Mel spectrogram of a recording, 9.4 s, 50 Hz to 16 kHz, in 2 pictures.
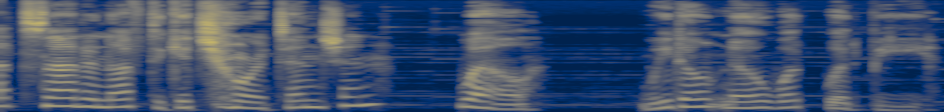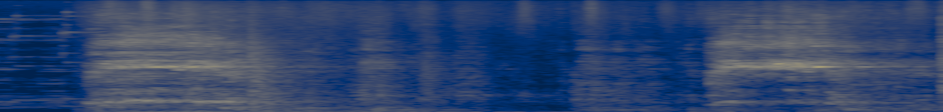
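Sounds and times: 
speech: 0.0s - 5.3s
horse whinnying shrilly: 5.1s - 9.4s.

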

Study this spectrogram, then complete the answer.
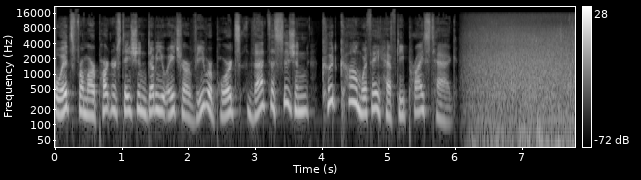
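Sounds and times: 
speech: 0.0s - 6.6s
tidal floodwater splashing onto sidewalk of flooded street intersection as cars drive through: 6.2s - 7.7s.

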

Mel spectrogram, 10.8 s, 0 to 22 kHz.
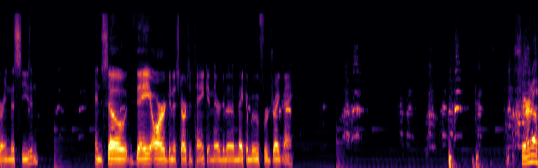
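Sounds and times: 
speech: 0.0s - 0.9s, 1.9s - 6.0s, 10.4s - 10.7s
geese honking: 0.6s - 1.9s, 4.9s - 10.7s.

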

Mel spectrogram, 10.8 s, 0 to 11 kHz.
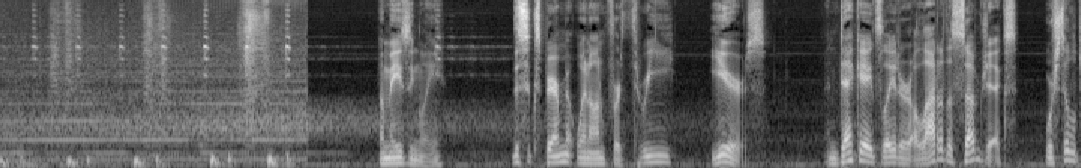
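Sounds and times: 
racing heartbeat sound effect: 0.0s - 3.1s
faint hum: 0.0s - 10.8s
speech: 3.8s - 4.5s, 5.1s - 10.8s.

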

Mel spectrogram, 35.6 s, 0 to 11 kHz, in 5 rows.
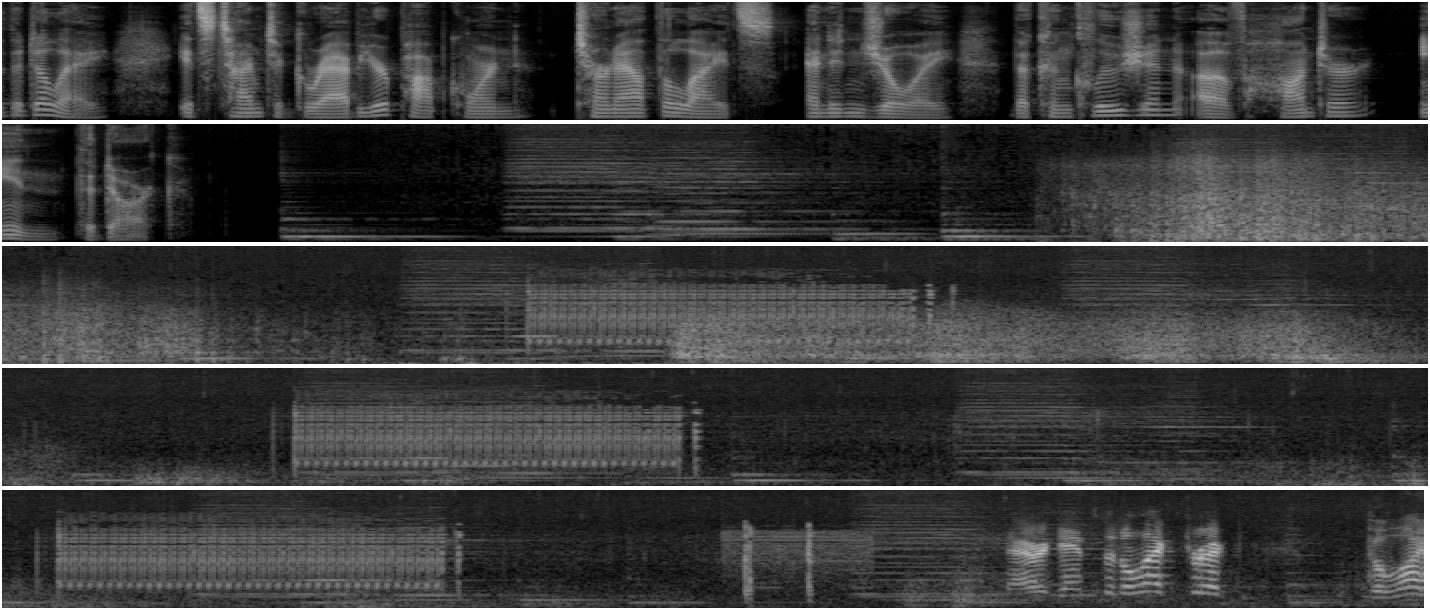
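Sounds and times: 
speech: 0.0s - 9.1s, 33.7s - 34.8s, 35.4s - 35.6s
sustained eerie tonal music: 8.6s - 35.6s
rolling thunder from a thunderstorm with rain: 12.3s - 16.9s, 17.6s - 22.8s, 27.6s - 28.8s.

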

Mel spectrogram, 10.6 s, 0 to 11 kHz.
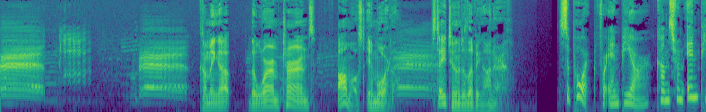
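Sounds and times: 
Churro sheep bleating: 0.0s - 2.9s, 3.7s - 6.6s
speech: 3.0s - 7.7s, 8.4s - 10.5s.

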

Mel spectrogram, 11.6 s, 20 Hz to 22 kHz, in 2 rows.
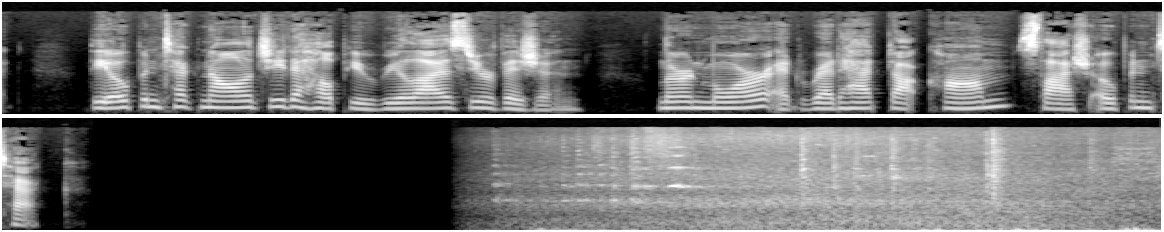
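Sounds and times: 
speech: 0.4s - 6.1s
road noise filling the truck cab: 8.1s - 11.5s
self-driving truck engine drone rolling down the road in South Florida: 8.1s - 11.5s.

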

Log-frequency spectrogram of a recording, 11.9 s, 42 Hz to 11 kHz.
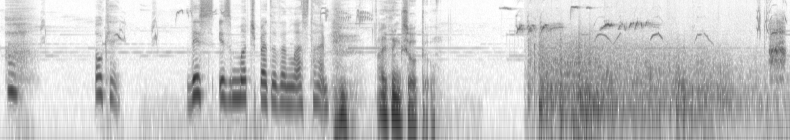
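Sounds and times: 
birds chirping and whistling faintly: 0.5s - 3.8s, 4.4s - 6.7s, 7.5s - 11.8s
speech: 1.4s - 6.6s
thunder rumbling: 7.9s - 11.8s.

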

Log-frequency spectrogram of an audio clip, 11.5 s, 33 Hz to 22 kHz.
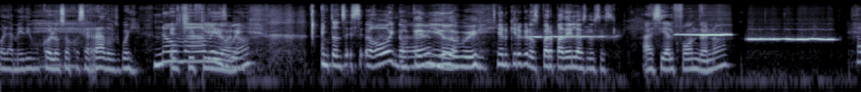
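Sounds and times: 
speech: 0.0s - 9.8s
person whistling an eerie note imitating a ghost: 9.1s - 11.2s.

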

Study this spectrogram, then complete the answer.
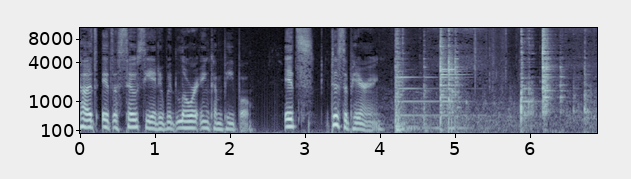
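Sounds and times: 
speech: 0.0s - 4.1s
metal pots and utensils clinking in a kitchen: 4.3s - 5.2s, 5.9s - 6.8s.

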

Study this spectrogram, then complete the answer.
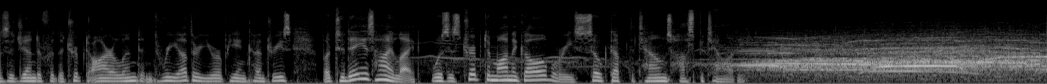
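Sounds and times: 
speech: 0.0s - 7.7s
large crowd cheering and shouting outdoors in the rain: 5.5s - 10.4s.

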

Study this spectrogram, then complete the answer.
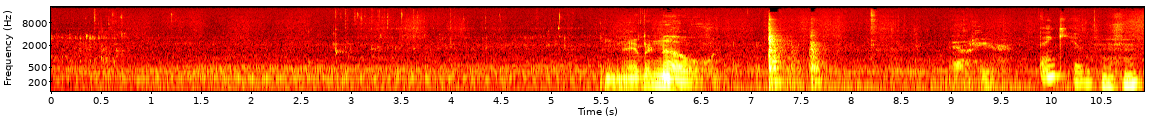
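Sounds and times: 
water pouring into a cup for tea: 0.0s - 7.1s
low hum: 0.0s - 10.9s
speech: 5.5s - 6.6s, 9.3s - 10.9s.

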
